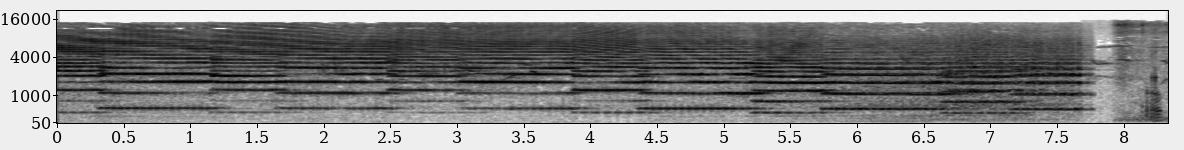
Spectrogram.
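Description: A toy fire truck's two-tone electronic siren alternates steadily between high and low pitches, loud and close, ending with a brief clatter.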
